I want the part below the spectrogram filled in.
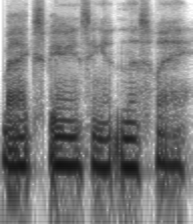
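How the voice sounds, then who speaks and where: A man leading a guided meditation in a soft, breathy, husky voice, speaking deliberately in short phrases with long pauses. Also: medium pitch, completely flat delivery. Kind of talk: guided meditation, slow soothing narration.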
